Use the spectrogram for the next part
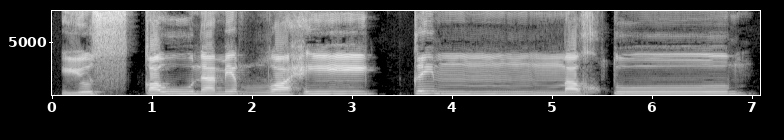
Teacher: یسقون، قون یہاں پر واولین ہے اور قاف حروف مستعلیہ میں سے ہے، یعنی وہ حرف جو ہمیشہ موٹے پڑھے جاتے ہیں۔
